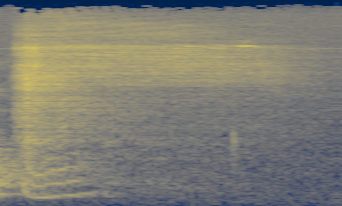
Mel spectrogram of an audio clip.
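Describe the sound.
A single hissing breath drawn in through one nostril during anulom vilom pranayama, starting sharply and then trailing into a long, gradually fading airy sound.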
